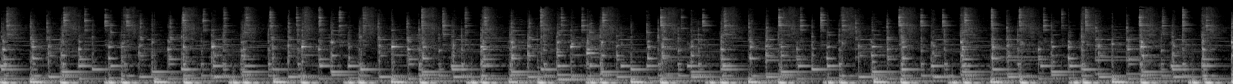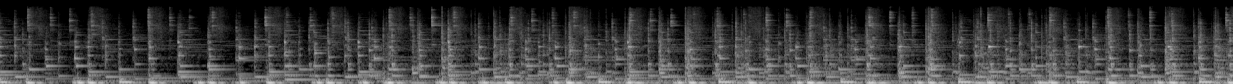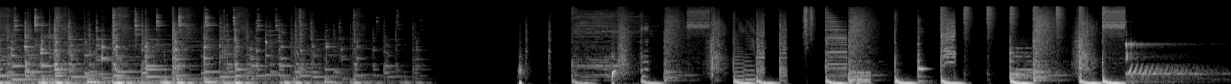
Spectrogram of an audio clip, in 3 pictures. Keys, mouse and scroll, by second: 0.4 Tab, 5.6 click, 7.9 shift+click, 9.6 g, 15.1 Tab, 16.1 click, 17.5 click.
